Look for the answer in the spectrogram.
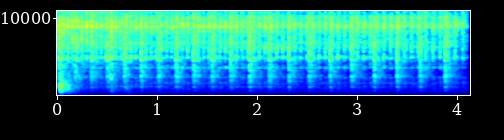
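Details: New Wahoo CORE bike trainer: crisp, evenly spaced clicks about four or five a second in time with the flywheel over a faint hum; loud running and an internal clicking fault.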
